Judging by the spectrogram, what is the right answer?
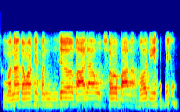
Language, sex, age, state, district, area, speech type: Sindhi, male, 30-45, Gujarat, Kutch, rural, conversation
